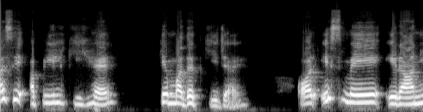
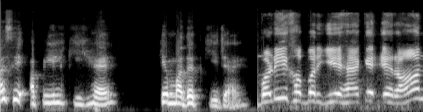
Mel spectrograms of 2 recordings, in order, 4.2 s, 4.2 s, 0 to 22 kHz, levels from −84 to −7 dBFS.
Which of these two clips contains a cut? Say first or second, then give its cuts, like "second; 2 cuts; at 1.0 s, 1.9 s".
second; 1 cut; at 2.5 s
